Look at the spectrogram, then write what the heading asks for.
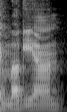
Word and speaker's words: Mogollon: the yawn the ls the double l is like spanish free like the uh sound oh um but it's me yeah it's pronounced some say muggy on but i i've been saying mogi on i've heard it said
